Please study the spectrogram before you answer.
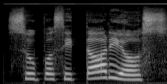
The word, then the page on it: supositorios: Spanish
